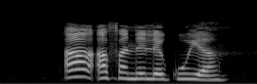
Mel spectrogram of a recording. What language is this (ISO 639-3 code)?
tso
